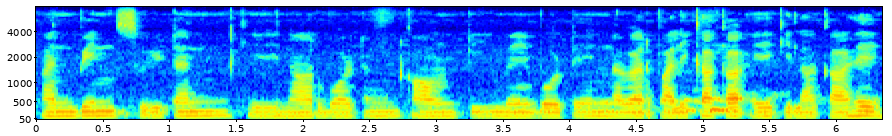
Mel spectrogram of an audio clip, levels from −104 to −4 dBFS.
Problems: none marked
